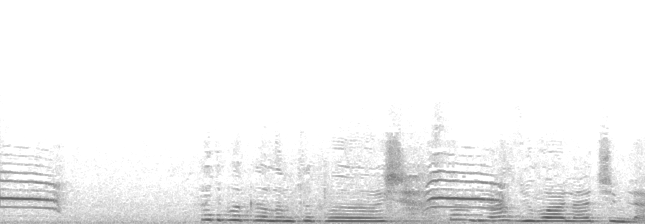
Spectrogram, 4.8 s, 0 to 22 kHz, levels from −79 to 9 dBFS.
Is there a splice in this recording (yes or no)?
no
